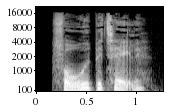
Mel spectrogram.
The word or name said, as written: FORUDBETAL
